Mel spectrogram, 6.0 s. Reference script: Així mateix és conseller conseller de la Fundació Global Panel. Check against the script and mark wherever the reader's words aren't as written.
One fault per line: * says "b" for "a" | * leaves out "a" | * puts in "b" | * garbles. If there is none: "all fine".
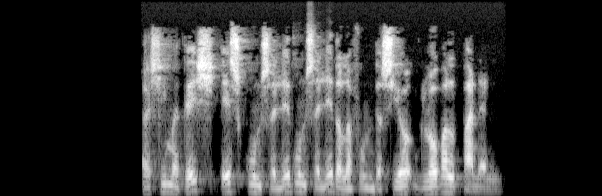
all fine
